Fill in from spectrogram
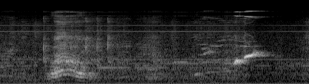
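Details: A pet African grey parrot, left alone when its owner leaves the room, gives a short, wavering, speech-like phrase and then, after a pause, a bright rising whistle. It is known to burp and talk. Grey parrot.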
